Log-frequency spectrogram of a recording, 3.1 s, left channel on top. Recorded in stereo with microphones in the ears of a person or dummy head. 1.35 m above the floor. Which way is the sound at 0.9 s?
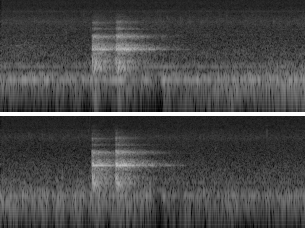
65° right (ahead or behind).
